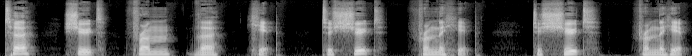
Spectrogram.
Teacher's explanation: And to, from, and the are all getting reduced and given a schwa sound, that vowel sound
